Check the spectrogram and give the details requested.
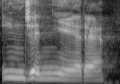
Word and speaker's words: ingegnere: So be careful not to pronounce the G. Like, I feel like it comes naturally to say the G, obviously, because it's written in English. You pretty much always pronounce it, except for words like enough. Ingegnere, not ingegnere, okay?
